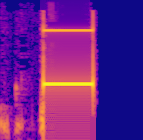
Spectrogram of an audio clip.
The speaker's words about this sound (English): Please start recording your message after the tone.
